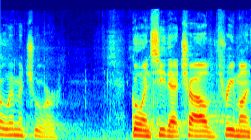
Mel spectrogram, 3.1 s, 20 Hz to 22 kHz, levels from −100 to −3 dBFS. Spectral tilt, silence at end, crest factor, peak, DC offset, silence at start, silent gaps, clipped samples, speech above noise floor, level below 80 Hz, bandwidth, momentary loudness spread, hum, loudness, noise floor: -4.5 dB/octave; 0 s; 16 dB; -4 dBFS; under 0.1%; 0 s; none; under 0.1%; 34 dB; -56 dBFS; 16.5 kHz; 14 LU; none; -19 LUFS; -53 dBFS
